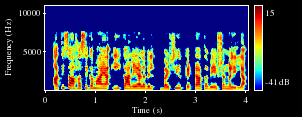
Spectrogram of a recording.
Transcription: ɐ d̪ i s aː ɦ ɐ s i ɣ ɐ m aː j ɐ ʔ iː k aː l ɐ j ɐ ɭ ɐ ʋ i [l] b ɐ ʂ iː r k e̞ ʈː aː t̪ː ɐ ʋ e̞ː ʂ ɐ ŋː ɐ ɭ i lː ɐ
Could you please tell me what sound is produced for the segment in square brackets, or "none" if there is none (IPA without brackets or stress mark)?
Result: l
